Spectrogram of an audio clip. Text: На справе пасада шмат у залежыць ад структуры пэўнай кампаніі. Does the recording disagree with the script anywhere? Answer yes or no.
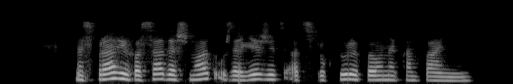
no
